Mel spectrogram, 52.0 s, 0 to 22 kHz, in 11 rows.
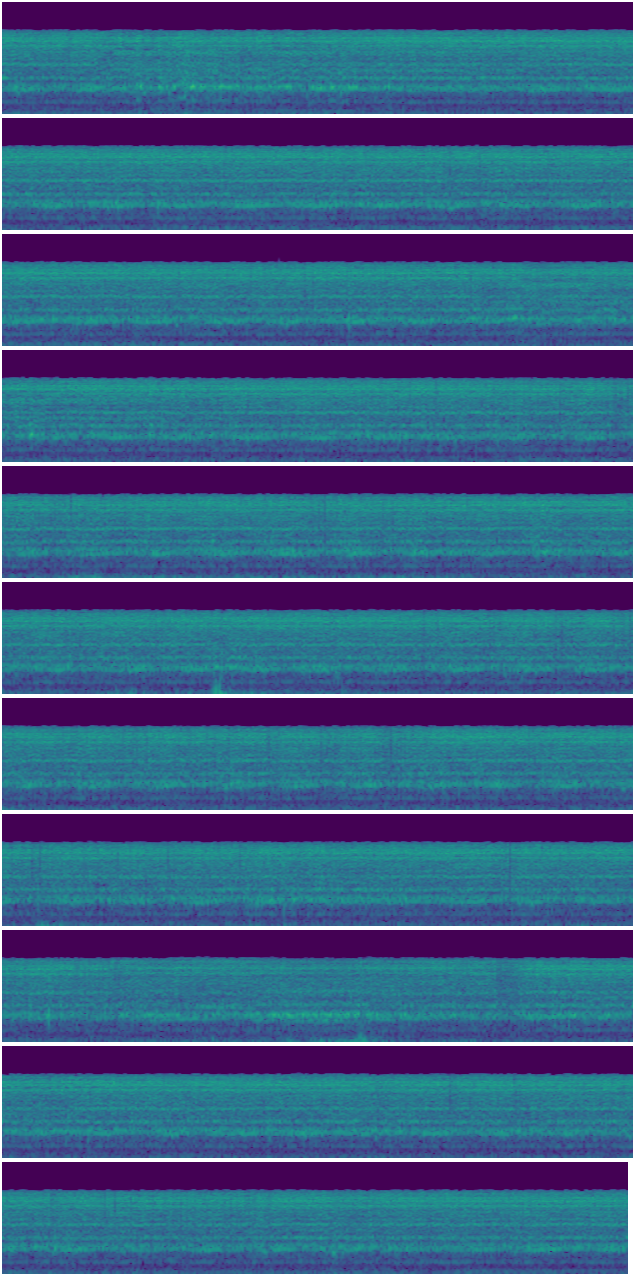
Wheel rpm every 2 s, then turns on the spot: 110, 120, 110, 110, 120, 110, 110, 120, 110, 120, 120, 120, 110, 120, 110, 120, 120, 110, 110, 110, 110, 110, 110, 110, 110, 110.
none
